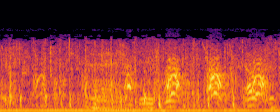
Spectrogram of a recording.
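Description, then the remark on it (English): A dog barks repeatedly in a quick series of sharp yelps, with a steady low hum running underneath. “Get away, dog.”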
